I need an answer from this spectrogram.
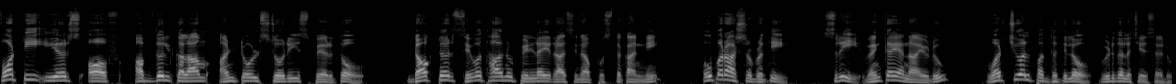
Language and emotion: Telugu, neutral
